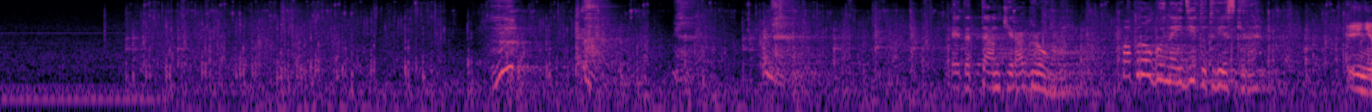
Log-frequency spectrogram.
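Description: Heavy footsteps clang on a metal floor.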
